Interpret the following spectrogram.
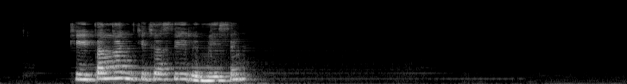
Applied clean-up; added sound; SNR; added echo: neural separator model SepFormer DNS4.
